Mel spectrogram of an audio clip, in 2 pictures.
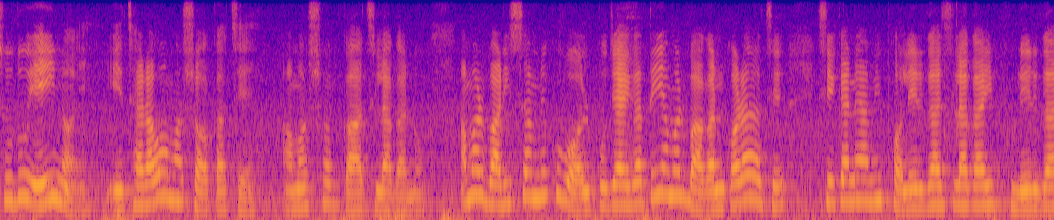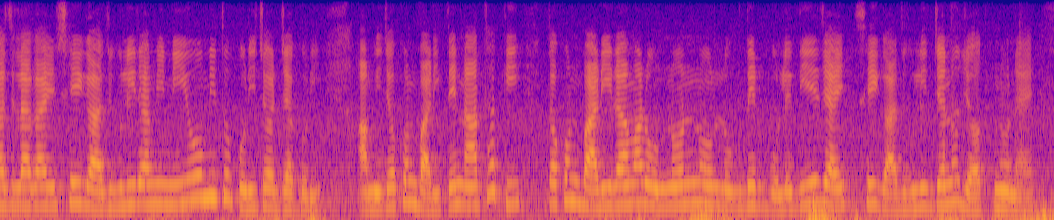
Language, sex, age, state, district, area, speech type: Bengali, female, 60+, West Bengal, Paschim Medinipur, rural, spontaneous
